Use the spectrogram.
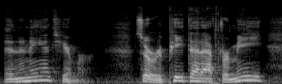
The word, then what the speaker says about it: enantiomer: One of those types is called an enantiomer. So repeat that after me. Enantiomer, enantiomer.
